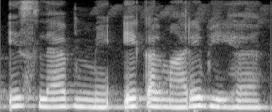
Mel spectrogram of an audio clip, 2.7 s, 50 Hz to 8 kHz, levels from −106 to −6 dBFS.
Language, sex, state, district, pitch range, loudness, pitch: Hindi, female, Jharkhand, Garhwa, 180-200 Hz, -16 LUFS, 195 Hz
